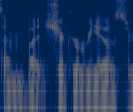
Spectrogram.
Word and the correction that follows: Sigur Rós: Sigur Rós. – Yes. – Sigur Rós.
